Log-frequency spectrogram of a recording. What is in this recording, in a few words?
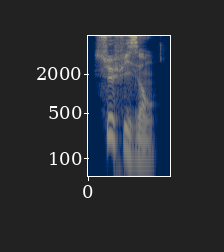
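"suffisant", French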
